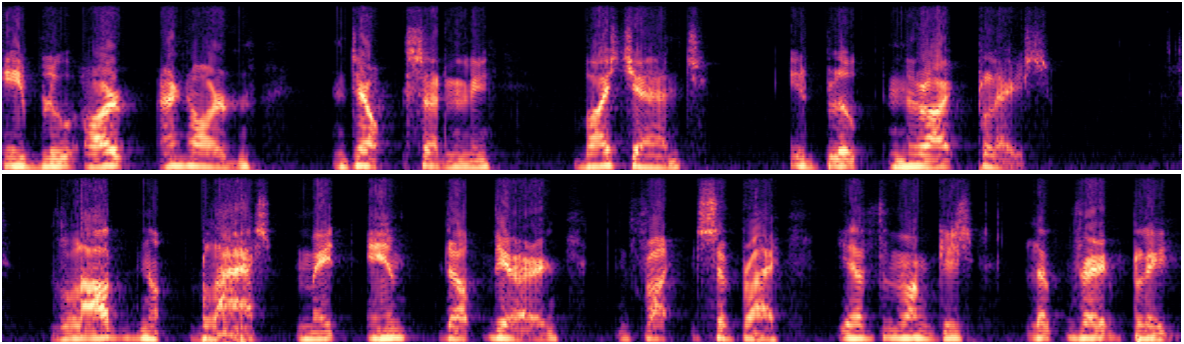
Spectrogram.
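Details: Female patient reading a passage aloud during a neurologic exam, with flaccid (lower motor neuron) dysarthria from a lower motor neuron lesion.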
